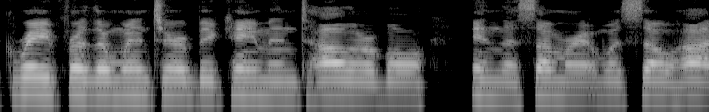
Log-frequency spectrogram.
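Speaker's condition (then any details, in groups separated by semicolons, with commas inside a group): Primary lateral sclerosis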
